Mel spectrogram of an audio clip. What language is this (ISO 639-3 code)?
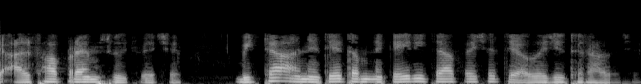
guj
